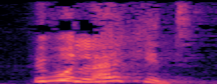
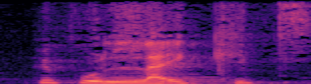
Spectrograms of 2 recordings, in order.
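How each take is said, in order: First: "People like it" jumping up high in pitch; mock surprise. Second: Said in the usual way. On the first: Shown as a demonstration.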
